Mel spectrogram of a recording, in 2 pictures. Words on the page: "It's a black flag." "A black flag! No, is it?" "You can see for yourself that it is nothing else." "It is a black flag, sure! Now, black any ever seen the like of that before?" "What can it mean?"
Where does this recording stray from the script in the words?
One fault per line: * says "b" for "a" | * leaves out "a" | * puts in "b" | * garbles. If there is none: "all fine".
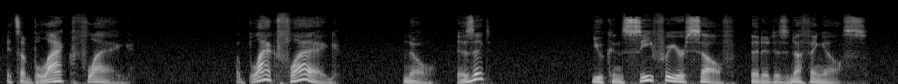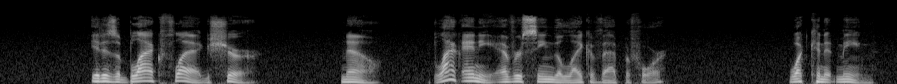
all fine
